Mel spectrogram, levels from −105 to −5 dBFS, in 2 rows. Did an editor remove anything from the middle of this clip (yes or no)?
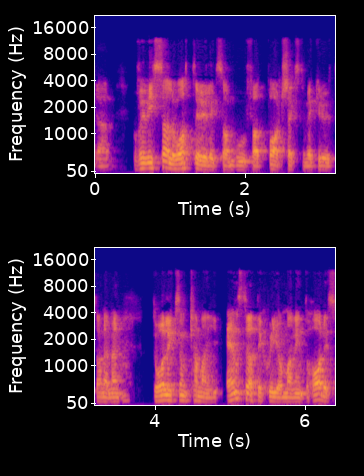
yes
